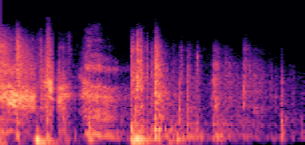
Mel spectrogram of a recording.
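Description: Blows landing in a staged fistfight in an old-time radio Western, a run of loud, heavy thuds and thumps packed closely together, the last ones sharper and more scattered.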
